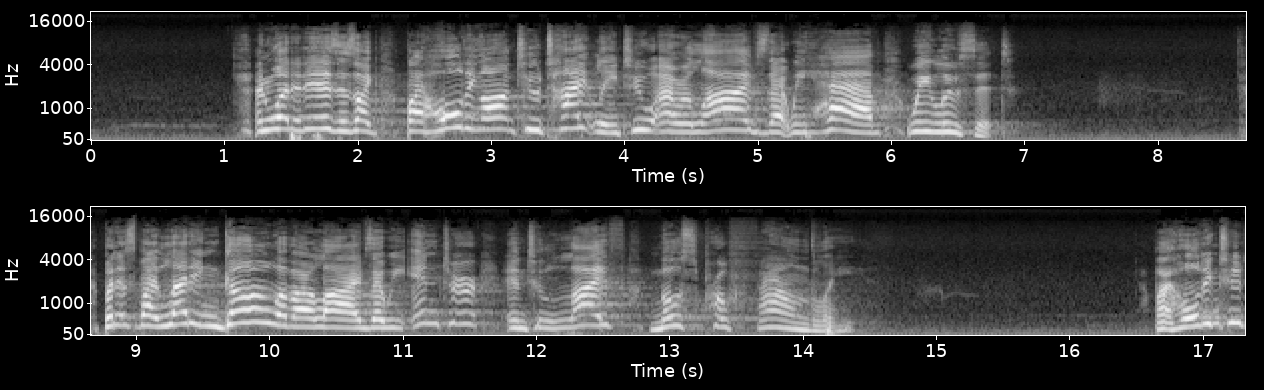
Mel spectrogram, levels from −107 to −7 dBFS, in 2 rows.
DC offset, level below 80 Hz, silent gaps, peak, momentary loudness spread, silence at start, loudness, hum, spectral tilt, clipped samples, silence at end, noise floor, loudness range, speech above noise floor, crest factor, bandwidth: under 0.1%; -50 dBFS; none; -4 dBFS; 12 LU; 1.15 s; -19 LUFS; none; -4.5 dB/octave; under 0.1%; 0 s; -58 dBFS; 9 LU; 39 dB; 18 dB; 13.5 kHz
